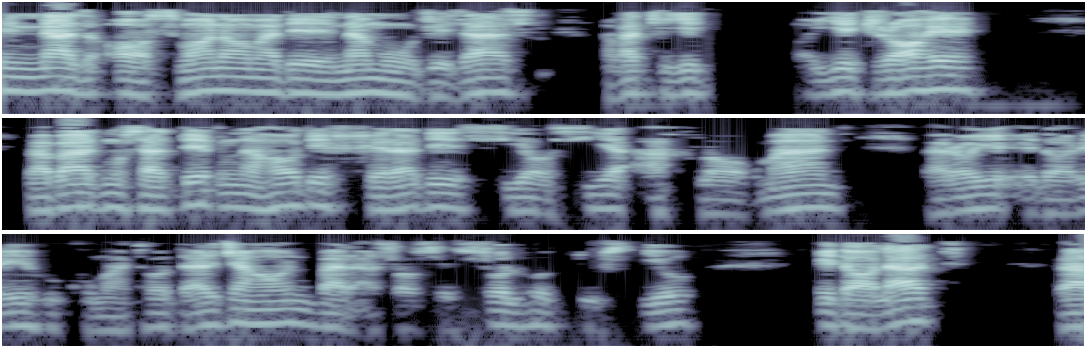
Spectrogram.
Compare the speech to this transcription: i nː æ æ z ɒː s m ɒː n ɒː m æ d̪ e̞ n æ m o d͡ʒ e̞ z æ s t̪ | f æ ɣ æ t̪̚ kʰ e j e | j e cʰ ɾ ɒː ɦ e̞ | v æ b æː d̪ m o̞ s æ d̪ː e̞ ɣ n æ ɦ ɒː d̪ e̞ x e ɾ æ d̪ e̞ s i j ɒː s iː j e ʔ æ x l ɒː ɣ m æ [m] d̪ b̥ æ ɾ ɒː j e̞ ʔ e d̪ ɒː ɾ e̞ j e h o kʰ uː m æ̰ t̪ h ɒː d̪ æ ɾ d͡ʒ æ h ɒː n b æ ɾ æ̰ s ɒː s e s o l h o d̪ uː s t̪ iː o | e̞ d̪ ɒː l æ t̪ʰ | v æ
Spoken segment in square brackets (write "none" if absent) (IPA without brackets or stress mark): n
